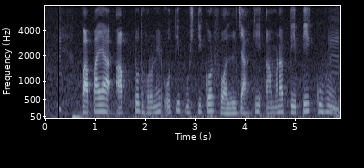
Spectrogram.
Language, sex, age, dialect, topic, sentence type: Bengali, female, 18-24, Rajbangshi, agriculture, statement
